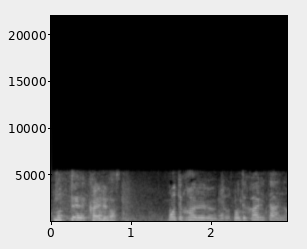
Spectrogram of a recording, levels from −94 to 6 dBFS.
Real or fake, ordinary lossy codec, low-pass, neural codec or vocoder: real; none; 5.4 kHz; none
